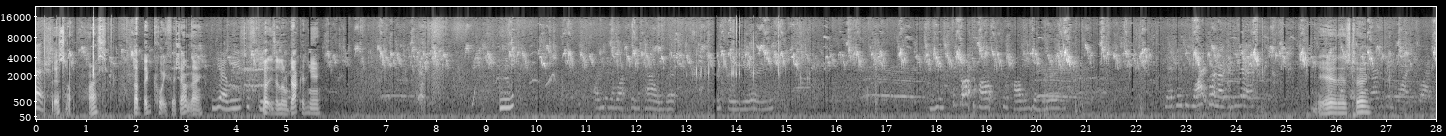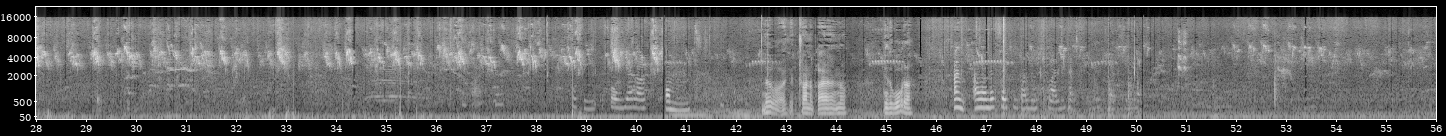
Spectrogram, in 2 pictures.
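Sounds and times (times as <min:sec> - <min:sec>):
flock of small birds chirping: 0:00.0 - 0:56.0
low steady rumble: 0:40.6 - 0:44.9.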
